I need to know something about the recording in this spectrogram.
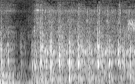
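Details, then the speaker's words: Sewing machine after only oiling and light cleaning, with the nathi set low and needle up: light, even clicking at a steady quick pace with no scrape or knock; sound now clear, running free and smooth. "उसके बाद में आप देखो कि बराबर आएगी। अब इसकी आवाज़ देखो एकदम क्लियर"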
